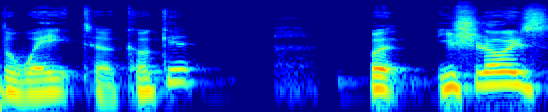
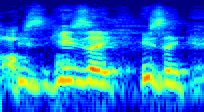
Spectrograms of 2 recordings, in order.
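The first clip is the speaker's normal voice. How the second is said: ordinary delivery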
